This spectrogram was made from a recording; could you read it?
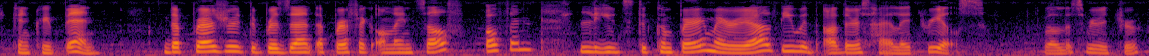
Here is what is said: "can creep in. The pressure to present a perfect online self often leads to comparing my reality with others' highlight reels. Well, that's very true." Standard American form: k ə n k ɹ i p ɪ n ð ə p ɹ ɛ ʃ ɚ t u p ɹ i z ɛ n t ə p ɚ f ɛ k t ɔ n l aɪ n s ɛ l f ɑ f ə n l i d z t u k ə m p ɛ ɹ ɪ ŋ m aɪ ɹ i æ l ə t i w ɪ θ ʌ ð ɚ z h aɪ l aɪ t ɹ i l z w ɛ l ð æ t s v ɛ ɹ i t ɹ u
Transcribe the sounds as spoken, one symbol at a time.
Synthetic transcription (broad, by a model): k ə n k ɹ i p ɪ n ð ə p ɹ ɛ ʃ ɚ t u p ɹ i z ɛ n t ə p ɚ f ɛ k t ɔ n l aɪ n s ɛ l f ɑ f ə n l i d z t u k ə m p ɛ ɹ m aɪ ɹ i æ l ə t i w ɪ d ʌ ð ɚ s h aɪ l aɪ t ɹ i l s w ɛ l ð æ t s v ɛ ɹ i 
